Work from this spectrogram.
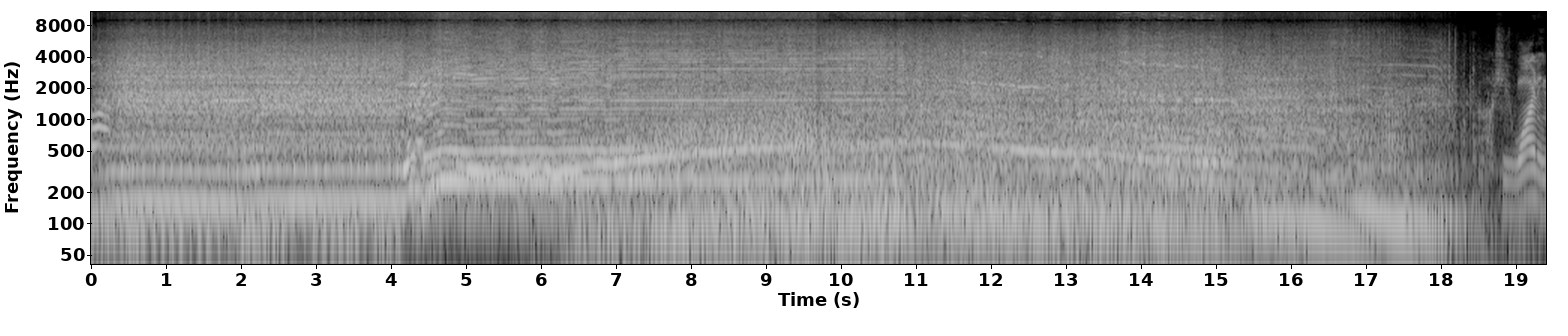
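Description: A Ski-Doo-style F7 snowmobile drag racing on snow at Snow Ridge gives a loud, close engine whine that climbs sharply in pitch, holds at high revs, then falls away near the end.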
